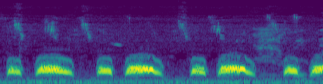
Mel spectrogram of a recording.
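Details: Turtle dove in a fighting context, alternating short and longer low coos, each long note slightly arched and falling at its end, evenly paced with faint high chirps behind.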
